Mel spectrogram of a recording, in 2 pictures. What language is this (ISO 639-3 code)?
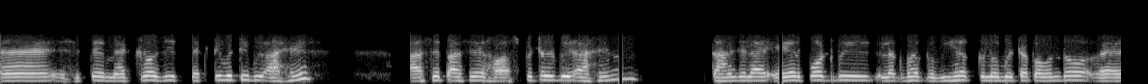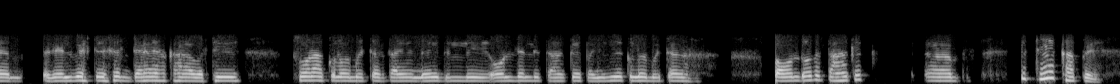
snd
